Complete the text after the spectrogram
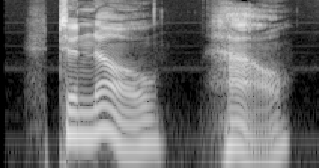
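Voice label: "to know how", English, male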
